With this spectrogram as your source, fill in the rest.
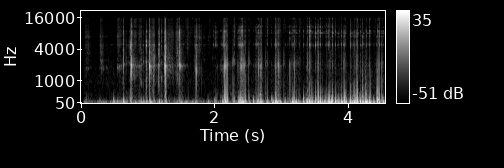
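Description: Fingertips and nails tap and fiddle with a small, clear, square glass perfume bottle and its silver cap, held in both hands close to the microphone. Quick, uneven taps and clicks, with dull low thumps under brief bright ticks, get busier and louder toward the end.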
